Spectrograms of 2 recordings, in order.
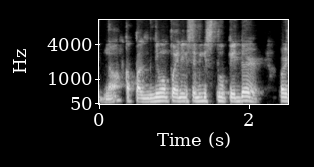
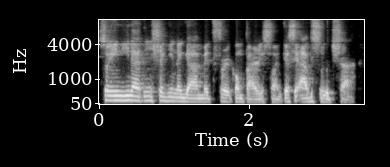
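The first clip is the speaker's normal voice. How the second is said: ordinary delivery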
